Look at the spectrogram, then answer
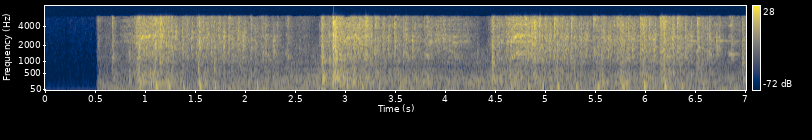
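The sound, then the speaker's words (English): A small, temperamental lawnmower engine is pulled and sputters to life, coughing with a couple of loud bursts before settling into a rough, uneven running rattle, with no talking. “Well, believe it or not, a temperamental lawnmower was a key player in the life of a family”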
